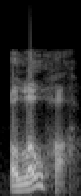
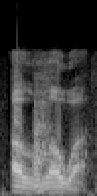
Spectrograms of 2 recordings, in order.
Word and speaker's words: Aloha: So there is a town on the west side that is spelled aloha. That's how you say it though. It's aloha. How? Aloa.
